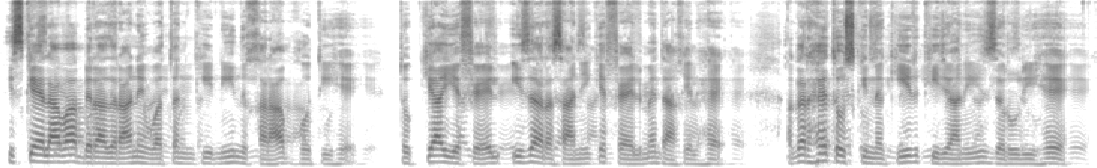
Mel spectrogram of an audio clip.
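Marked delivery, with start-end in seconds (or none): none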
